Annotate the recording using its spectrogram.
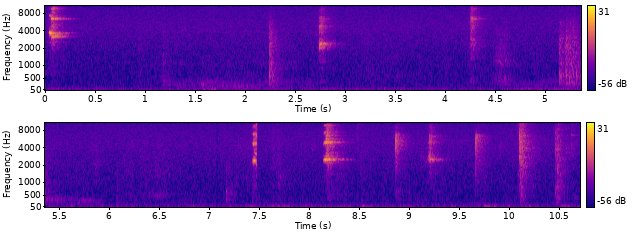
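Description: A hand caulking gun laying beads of glue: scattered sharp clicks and short squeaks from its trigger and plunger rod at irregular intervals, one louder squeak right at the start, with a soft squish of adhesive in between.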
